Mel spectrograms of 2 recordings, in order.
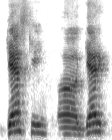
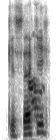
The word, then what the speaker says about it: Gesicki: I got Gasky, you always the tight end from Miami. I'll never say his name right. Gesicki?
